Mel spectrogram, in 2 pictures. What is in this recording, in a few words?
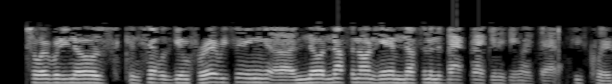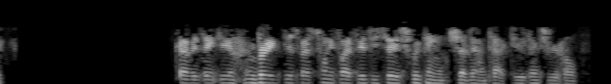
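Incident Tac 2, Scanner audio recording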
